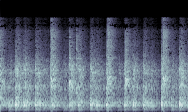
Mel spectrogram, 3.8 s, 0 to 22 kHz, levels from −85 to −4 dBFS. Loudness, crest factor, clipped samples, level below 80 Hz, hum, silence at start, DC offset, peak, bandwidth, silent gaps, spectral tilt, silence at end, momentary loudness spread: -18 LUFS; 16 dB; under 0.1%; -52 dBFS; none; 0 s; under 0.1%; -2 dBFS; 11.5 kHz; none; -3.5 dB/octave; 0 s; 3 LU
